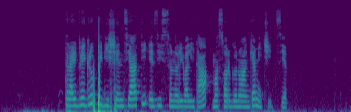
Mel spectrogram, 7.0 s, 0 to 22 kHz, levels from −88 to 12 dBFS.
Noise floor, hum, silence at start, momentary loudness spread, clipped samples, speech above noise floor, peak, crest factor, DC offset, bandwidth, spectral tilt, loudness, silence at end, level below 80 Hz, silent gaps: -70 dBFS; none; 0.5 s; 13 LU; under 0.1%; 38 dB; -2 dBFS; 32 dB; under 0.1%; 16 kHz; -6 dB/octave; -34 LUFS; 1.3 s; -42 dBFS; none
